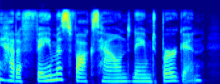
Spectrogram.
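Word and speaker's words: Burgoyne: Nutting had a famous foxhound named Bergen, he pronounced it Bugen, which my informant used to borrow.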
